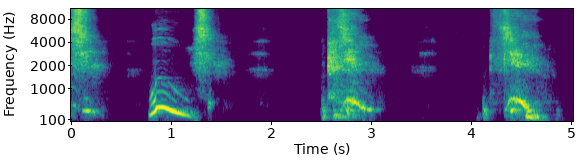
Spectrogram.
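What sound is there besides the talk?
repeated sneezes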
